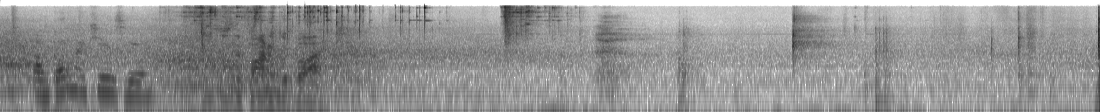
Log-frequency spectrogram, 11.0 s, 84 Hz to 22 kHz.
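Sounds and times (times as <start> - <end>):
keys jingling: 1.8 - 4.4, 5.0 - 5.8.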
